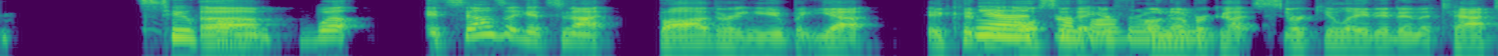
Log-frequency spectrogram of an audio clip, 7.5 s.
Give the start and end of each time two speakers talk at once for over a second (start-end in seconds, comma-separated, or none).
4.8-6.0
